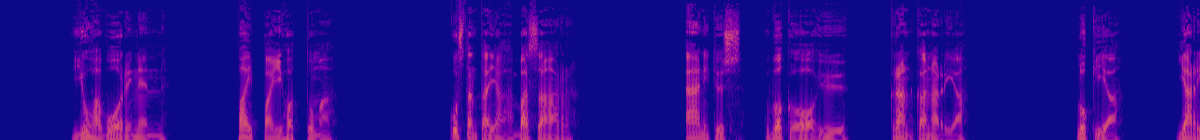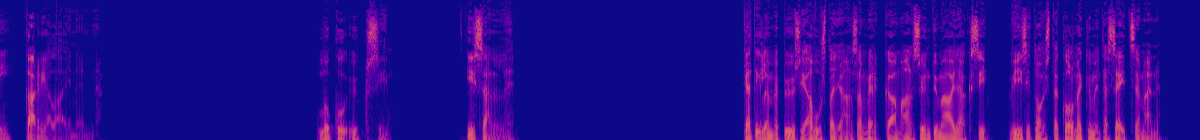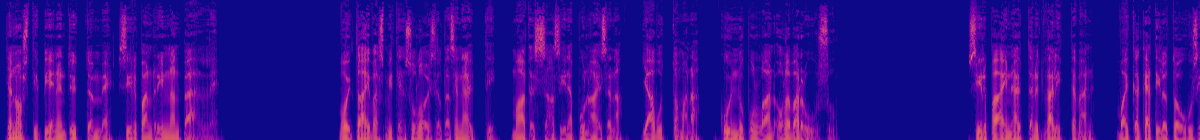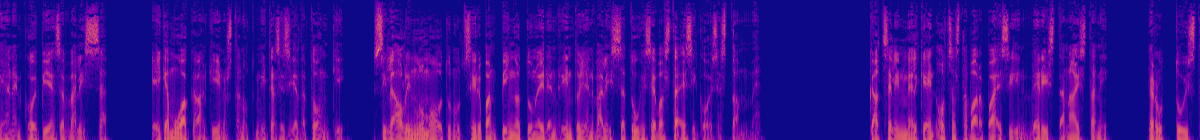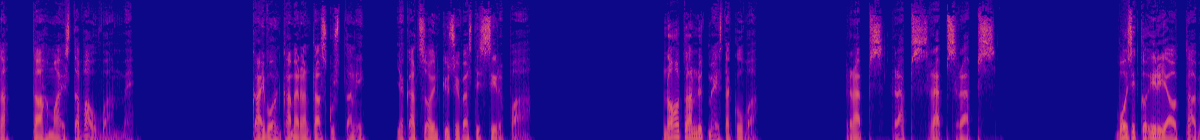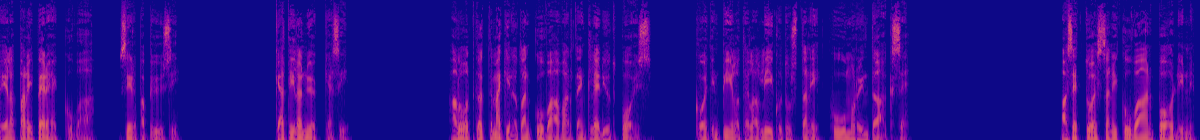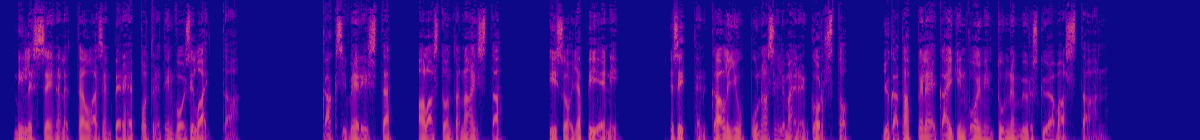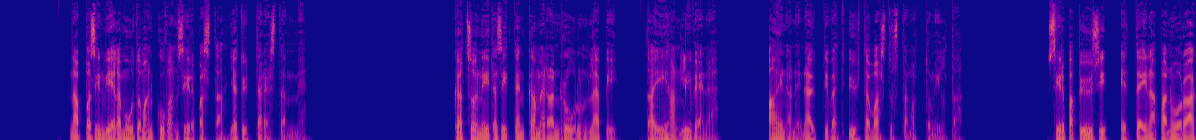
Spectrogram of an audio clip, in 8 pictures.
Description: Vaippaihottuma – Ljudbok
